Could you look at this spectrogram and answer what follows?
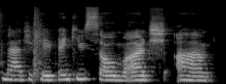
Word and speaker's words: MAGICAVE: Yes, it's MAGICAVE. Thank you so much. I'm also excited to be here too. And yes, MAGICAVE.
